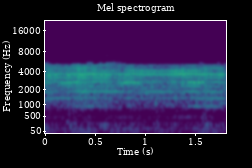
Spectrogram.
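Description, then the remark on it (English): A steady, thin mosquito buzz drones on without a break for the whole stretch, prominent, with no voices over it. “It isn't a cricket unless it's jet-propelled.”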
